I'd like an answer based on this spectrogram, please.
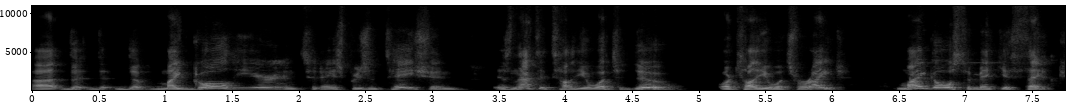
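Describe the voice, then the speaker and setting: A man talks at a moderate pace with a fairly high pitch and very wide pitch swings. His voice is somewhat breathy. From Israel. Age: 60s. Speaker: chemist and real estate investor. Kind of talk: webinar Q&A. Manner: halting.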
